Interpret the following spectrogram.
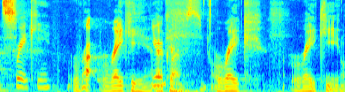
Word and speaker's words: Reiki: Reiki, like a rake.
